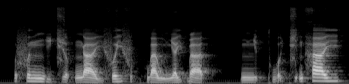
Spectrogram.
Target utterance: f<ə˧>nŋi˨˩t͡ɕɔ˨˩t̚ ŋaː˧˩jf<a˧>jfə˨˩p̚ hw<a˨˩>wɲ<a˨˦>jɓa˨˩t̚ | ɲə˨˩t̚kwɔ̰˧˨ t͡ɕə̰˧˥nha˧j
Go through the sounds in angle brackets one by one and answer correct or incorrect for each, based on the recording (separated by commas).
correct, incorrect, correct, correct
